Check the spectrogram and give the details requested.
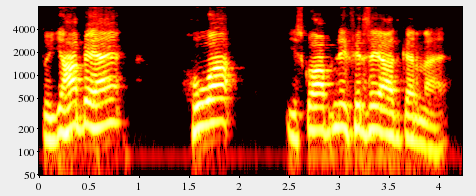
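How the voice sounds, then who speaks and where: Slow, high-voiced male Arabic teacher. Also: animated, sharp tone, poor audio. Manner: slow, repeating drills. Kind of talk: classroom grammar lesson.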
